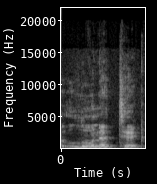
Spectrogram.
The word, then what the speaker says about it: Luna-Tic: So this is your Luna-Tic brand. Yeah, this right? is my own brand, Yep. Lunatic. Yeah. Yep. So where did where did Luna? It's spelled Luna-Tic. Yeah. Right. So it's Yeah. Lunatic.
